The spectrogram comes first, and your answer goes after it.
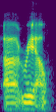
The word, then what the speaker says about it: Rael: Hannah, and again, I might butcher it. I apologize. Rael. You pronounced it totally fine.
